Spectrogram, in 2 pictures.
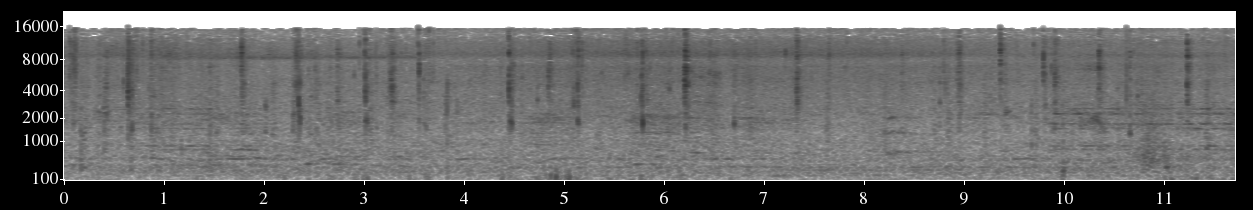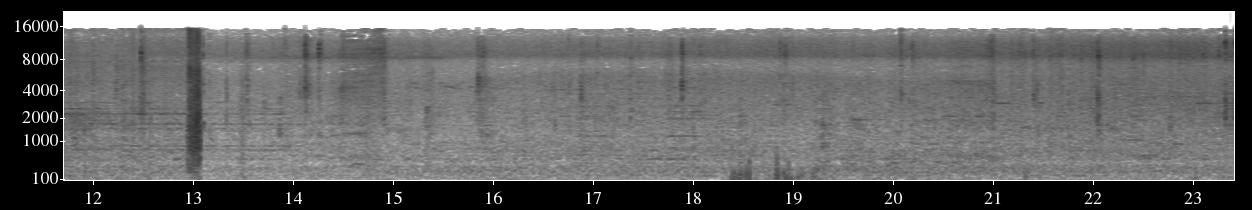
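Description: Fingers squish and mix rice on a plate.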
